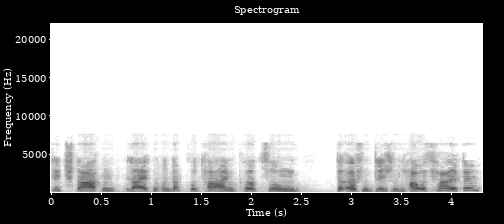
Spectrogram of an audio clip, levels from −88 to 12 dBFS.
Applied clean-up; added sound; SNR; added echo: neural separator model SepFormer DNS4.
